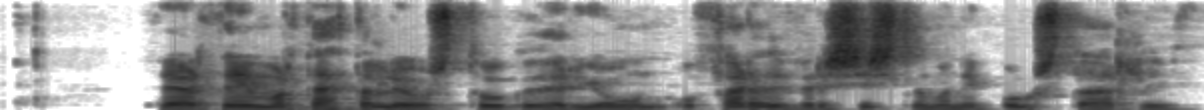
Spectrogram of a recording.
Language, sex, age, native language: Icelandic, male, 20-29, Icelandic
